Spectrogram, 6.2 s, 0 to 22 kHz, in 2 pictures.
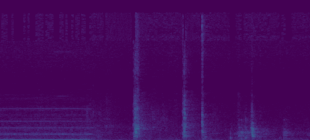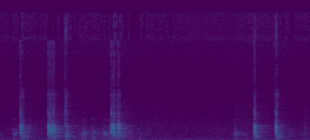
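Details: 2016 Honda Odyssey, engine off, quiet cabin: sharp irregular electrical clicks in loose clusters from near the PCM and VSA control module, with Engine, VSA, LDW and FCW warning lights on; cause unknown.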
